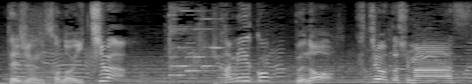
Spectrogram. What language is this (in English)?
Japanese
